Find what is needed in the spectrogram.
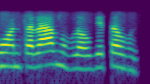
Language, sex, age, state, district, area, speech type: Manipuri, female, 30-45, Manipur, Kangpokpi, urban, conversation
